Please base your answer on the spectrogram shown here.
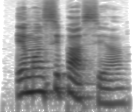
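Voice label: "emansipasiya", Azerbaijani; Orfoqrafiya Lüğəti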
